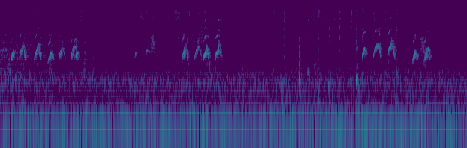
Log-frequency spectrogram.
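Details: Young domestic geese feeding on starter ration beside the mother goose, with the gander standing guard outside, give quick runs of thin, high peeps in bursts of three to five, over constant low rumble.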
